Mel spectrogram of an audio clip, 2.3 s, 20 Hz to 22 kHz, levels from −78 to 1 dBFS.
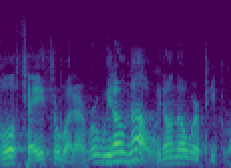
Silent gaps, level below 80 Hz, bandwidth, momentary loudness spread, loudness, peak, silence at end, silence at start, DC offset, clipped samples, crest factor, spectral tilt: none; -66 dBFS; 15.5 kHz; 7 LU; -28 LUFS; -10 dBFS; 0 s; 0 s; under 0.1%; under 0.1%; 18 dB; -6 dB/octave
